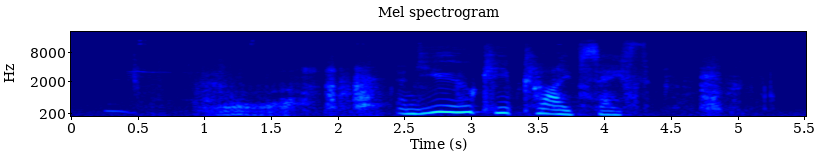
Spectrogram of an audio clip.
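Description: A woman speaks softly and close.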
